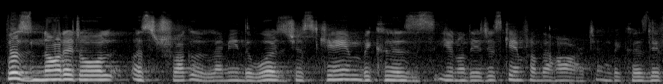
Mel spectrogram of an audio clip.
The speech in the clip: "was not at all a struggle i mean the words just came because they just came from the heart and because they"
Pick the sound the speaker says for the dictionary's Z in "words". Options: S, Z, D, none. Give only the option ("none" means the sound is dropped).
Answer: Z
